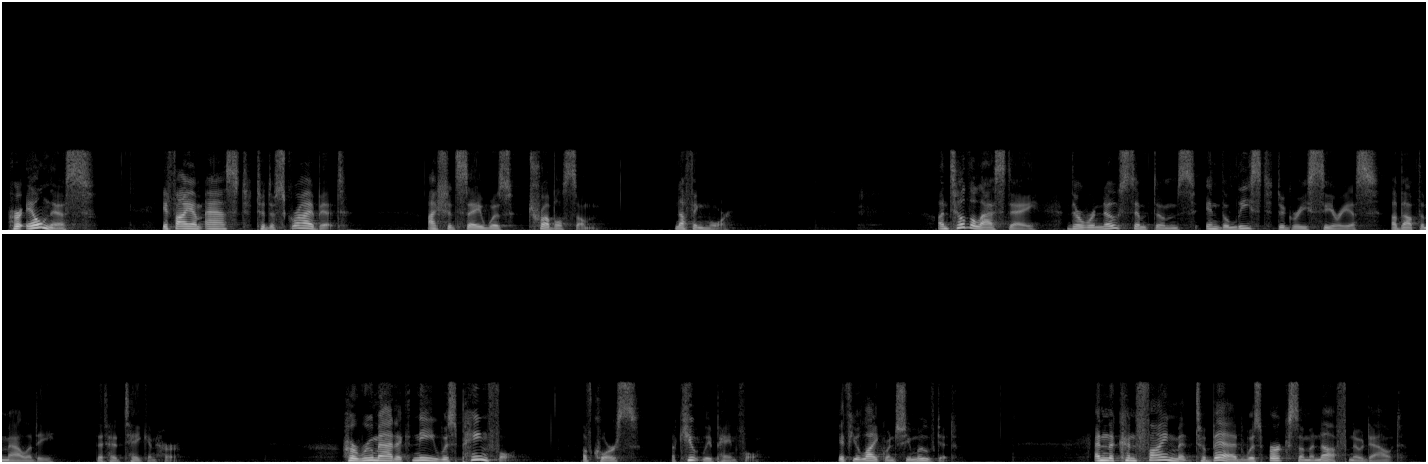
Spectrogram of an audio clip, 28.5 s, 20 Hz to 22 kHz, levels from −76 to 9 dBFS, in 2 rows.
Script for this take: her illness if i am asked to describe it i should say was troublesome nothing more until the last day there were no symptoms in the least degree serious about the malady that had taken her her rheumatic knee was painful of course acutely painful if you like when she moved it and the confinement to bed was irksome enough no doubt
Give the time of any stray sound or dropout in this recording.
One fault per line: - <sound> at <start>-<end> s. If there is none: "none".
none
